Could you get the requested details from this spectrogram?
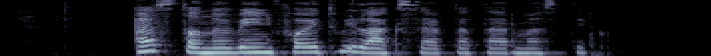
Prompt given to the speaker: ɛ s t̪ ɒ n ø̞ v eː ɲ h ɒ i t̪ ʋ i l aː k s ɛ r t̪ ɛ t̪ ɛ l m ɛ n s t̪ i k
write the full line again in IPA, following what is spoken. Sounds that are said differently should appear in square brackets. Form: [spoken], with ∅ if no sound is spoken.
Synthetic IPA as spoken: ɛ s t̪ ɒ n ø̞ v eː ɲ [f] ɒ [j] t̪ ʋ i l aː k s ɛ r t̪ ɛ t̪ ɛ [r] m ɛ [∅] s t̪ i k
